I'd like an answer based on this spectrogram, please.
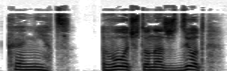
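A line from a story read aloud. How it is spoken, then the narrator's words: Groaned. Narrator (Russian): простонал Икинг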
